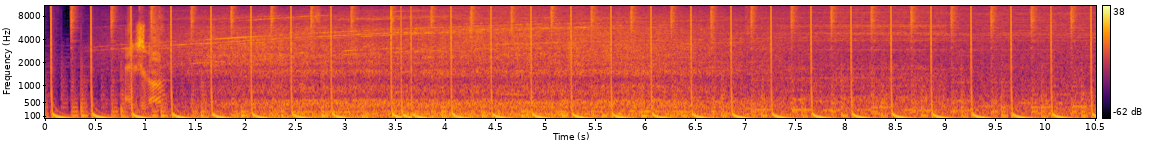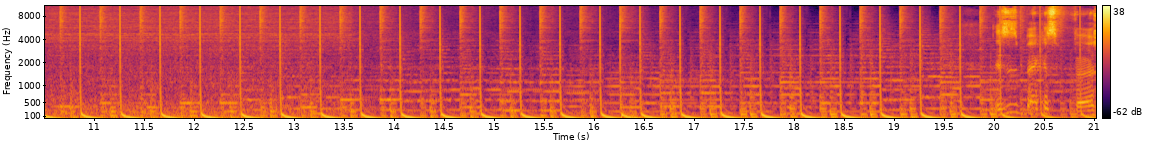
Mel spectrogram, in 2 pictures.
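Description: A heavy helicopter's engine starts up loud and close, its rotor chopping in a fast, steady rhythm that picks up pace over time.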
